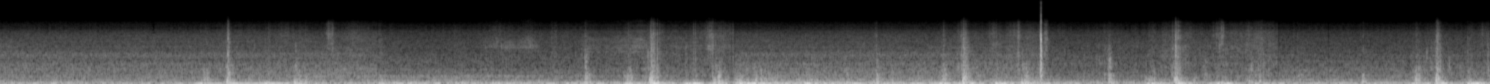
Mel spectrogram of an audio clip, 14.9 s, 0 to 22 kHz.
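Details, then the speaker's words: Lada Vesta SW Cross Comfort 1.6 with CVT, about 3,000 km in 11 weeks, driving over speed bumps: sharp irregular low clunks over road rumble; suspension knock persists, cause undetermined. "помните я вам говорил про стук подвески на некоторых лежачих полицейских дак вот они не совсем прошли"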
